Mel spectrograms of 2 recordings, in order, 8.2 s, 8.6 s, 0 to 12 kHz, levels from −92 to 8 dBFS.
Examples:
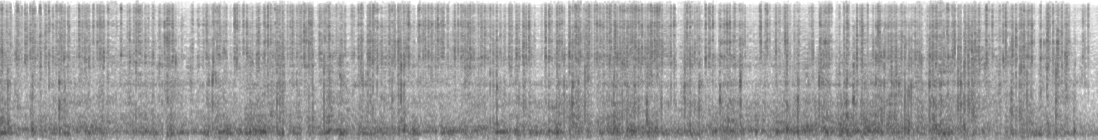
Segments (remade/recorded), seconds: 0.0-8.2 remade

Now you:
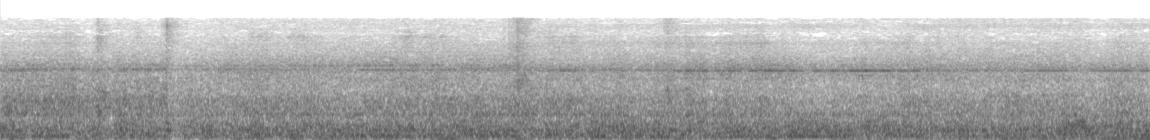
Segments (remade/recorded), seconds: 0.0-3.7 recorded; 3.7-5.3 remade; 5.3-8.6 recorded

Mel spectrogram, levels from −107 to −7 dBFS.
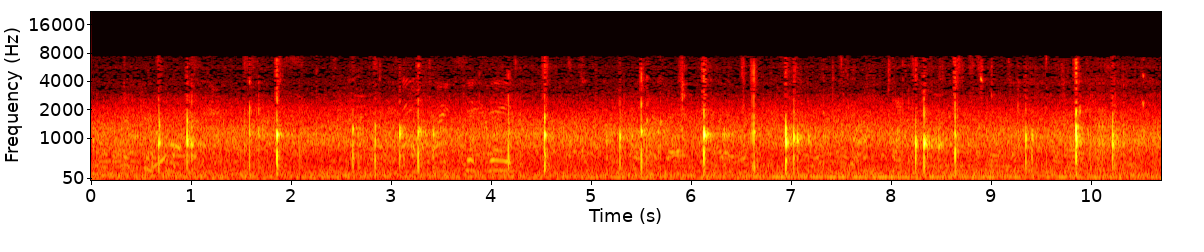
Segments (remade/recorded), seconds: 0.0-10.7 recorded

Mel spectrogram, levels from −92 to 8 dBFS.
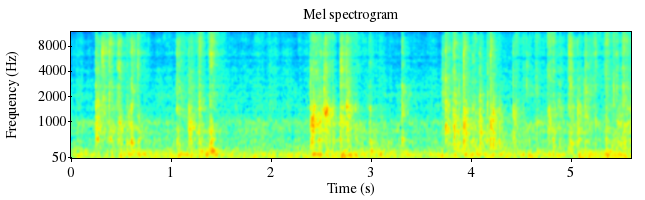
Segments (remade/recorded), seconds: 0.0-3.7 remade; 3.7-4.4 recorded; 4.4-5.6 remade

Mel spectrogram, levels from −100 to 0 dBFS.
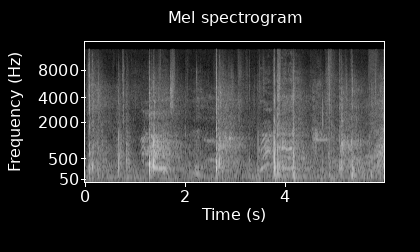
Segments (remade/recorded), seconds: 0.0-6.0 recorded

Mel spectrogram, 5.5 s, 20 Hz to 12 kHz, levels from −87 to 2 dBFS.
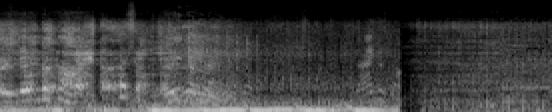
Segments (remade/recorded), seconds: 0.0-1.7 remade; 1.7-4.0 recorded; 4.0-5.0 remade; 5.0-5.5 recorded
